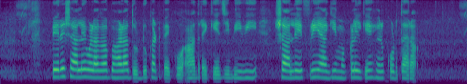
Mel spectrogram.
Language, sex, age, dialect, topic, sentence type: Kannada, female, 31-35, Central, banking, statement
